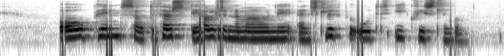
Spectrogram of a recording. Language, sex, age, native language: Icelandic, female, 40-49, Icelandic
